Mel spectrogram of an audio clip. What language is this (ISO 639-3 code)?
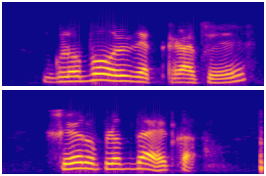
mar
